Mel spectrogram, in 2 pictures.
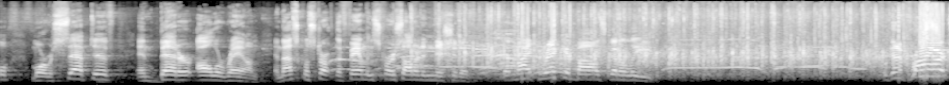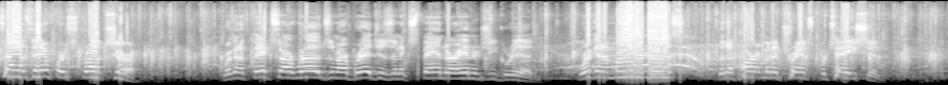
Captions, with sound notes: more receptive, and better all around. And that's gonna start with the Families First Audit Initiative, that Mike Reichenbach is going to lead. [applause] We're gonna prioritize infrastructure. We're going to fix our roads and our bridges and expand our energy grid. We're going to modernize the Department of Transportation.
